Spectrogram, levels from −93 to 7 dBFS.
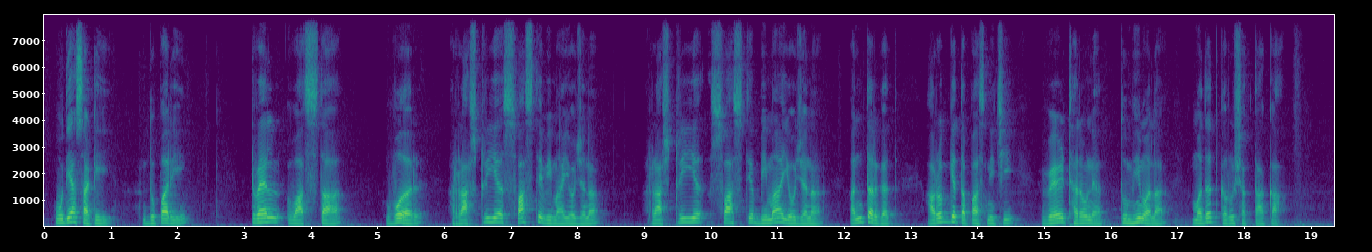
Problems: none marked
